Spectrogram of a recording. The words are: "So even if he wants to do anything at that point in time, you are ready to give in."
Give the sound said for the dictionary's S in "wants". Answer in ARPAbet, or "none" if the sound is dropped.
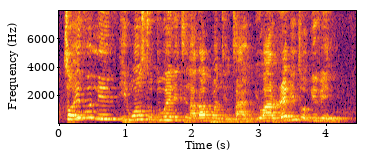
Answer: S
